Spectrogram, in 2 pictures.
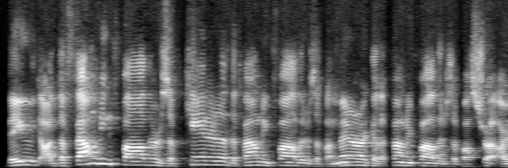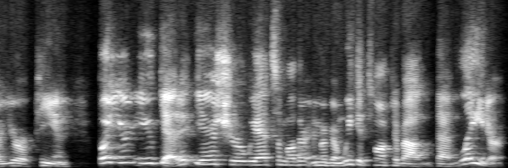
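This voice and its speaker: A man hosting his own political show, delivering an emphatic, opinionated monologue full of rhetorical questions. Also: on the high side. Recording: echoey room, dull lo-fi sound.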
